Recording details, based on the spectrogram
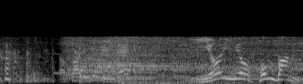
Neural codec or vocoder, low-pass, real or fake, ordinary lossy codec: none; 3.6 kHz; real; none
